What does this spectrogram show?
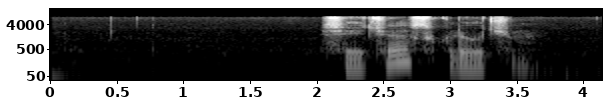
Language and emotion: Russian, sad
